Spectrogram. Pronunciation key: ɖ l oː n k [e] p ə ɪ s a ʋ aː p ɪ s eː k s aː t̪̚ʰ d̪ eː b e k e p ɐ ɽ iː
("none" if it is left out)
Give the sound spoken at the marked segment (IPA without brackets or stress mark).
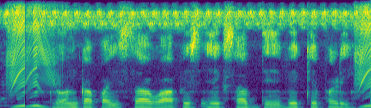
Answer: a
